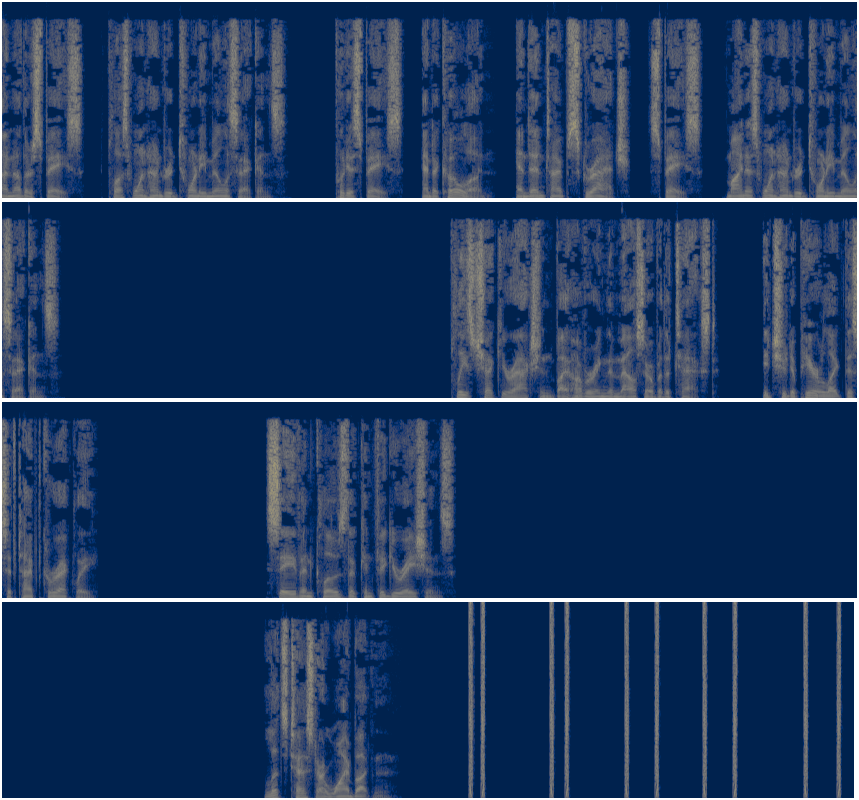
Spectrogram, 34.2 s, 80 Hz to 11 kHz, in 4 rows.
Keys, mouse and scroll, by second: 0.0-2.1 typing, 1.6 Right, 3.5 KP_1, 3.6 KP_2, 4.3 m, 5.5 space, 6.3 shift+;, 7.5-11.0 typing, 8.5 Right, 30.3 y, 31.1 y, 31.9 y, 32.6 y, 33.7 y.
